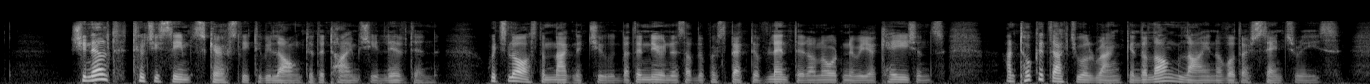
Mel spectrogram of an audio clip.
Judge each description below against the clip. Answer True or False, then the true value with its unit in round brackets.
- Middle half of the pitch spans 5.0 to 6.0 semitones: False (2.9 semitones)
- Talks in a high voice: False (100 Hz)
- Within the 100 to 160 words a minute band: False (180 wpm)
